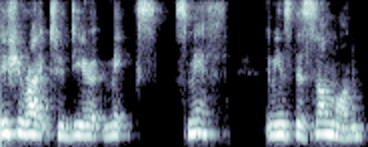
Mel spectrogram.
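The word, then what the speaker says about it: Mx: want you to know that it exists it's pronounced mix and this is in the same way that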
